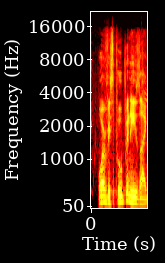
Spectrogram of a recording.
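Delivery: ordinary delivery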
